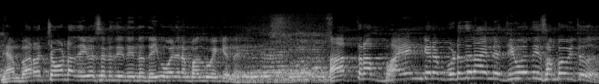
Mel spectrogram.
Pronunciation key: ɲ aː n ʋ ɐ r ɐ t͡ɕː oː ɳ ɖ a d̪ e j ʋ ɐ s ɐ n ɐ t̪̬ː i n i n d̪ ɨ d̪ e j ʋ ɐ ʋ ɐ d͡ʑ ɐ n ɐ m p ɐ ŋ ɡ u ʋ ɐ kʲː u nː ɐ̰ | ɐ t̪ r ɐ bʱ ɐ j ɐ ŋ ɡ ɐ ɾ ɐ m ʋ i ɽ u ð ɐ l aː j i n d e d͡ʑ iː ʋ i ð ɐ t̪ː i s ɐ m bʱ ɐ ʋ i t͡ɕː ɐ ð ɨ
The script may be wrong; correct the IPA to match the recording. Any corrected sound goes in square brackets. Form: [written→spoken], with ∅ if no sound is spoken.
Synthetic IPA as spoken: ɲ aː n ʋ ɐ r ɐ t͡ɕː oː ɳ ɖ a d̪ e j ʋ ɐ s ɐ n ɐ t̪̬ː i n i n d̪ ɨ d̪ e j ʋ ɐ ʋ ɐ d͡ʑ ɐ n ɐ m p ɐ ŋ ɡ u ʋ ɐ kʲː u nː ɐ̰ | ɐ t̪ r ɐ bʱ ɐ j ɐ ŋ ɡ ɐ ɾ ɐ m ʋ i ɽ u ð ɐ l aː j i n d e d͡ʑ iː ʋ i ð ɐ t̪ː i s ɐ m bʱ ɐ ʋ i t͡ɕː ɐ ð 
